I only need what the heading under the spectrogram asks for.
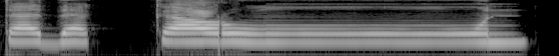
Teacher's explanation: کلمت تذکرون میں حرف الدال ہے، دال کی ادائیگی زبان کے سر اور اوپر کے دانتوں کے اندرونی کناروں سے ہے۔ حرف الکاف پہ تشدید ہے، لہذا 2 حرف کے برابر کاف کو پڑھنا ہے۔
